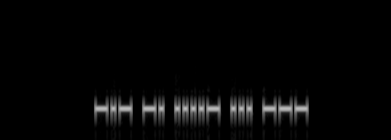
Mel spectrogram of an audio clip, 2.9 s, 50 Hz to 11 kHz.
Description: Morse code, heard as a keyed tone, about 37 wpm, 700 Hz. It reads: KN4SO
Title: USA Call Signs - 5 Characters - Repeated 3x - 40wpm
